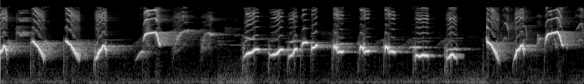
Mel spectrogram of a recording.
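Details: Greater green leafbird (Chloropsis sonnerati) song used to provoke other leafbirds to sing: a rich, varied run of loud whistles, downslurred and rising notes, chirps and mimicked phrases, in quick bursts about three per second.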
